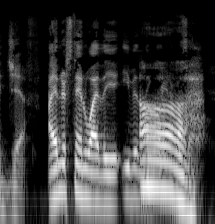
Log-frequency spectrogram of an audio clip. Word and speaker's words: GIF: understand why people say GIF I understand why they even this is why I think because he's looking at it as a word so it's a soft G not a hard G because it's not called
